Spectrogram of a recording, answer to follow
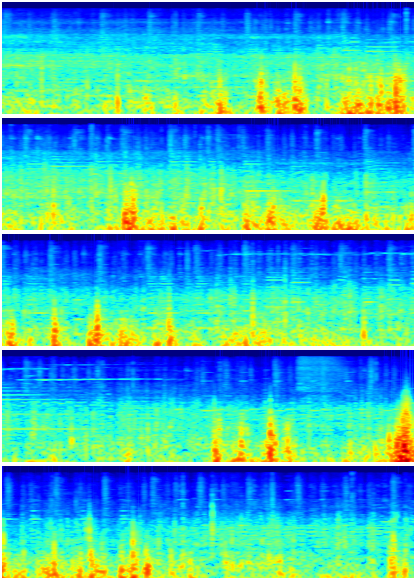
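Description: Buffeting on the phone's microphone: irregular low thumps and rumbles throughout, the loudest about sixteen seconds in.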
